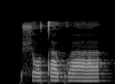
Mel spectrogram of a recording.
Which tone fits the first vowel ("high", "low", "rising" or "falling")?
low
